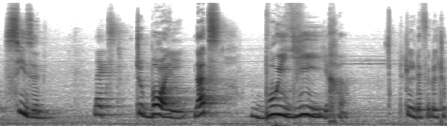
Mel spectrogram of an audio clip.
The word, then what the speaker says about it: bouillir: That's bouillir. Little difficult to pronounce. So I told you I-double-L, when it comes together, you do not pronounce double L.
